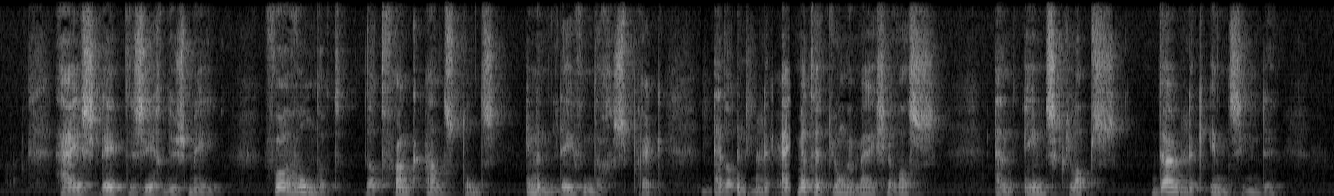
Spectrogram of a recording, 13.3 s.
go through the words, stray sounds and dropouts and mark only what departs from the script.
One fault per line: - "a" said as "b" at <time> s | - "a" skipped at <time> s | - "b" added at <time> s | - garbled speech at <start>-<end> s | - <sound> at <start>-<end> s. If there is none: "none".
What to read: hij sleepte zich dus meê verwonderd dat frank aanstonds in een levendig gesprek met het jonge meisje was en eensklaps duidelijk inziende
- garbled speech at 7.0-7.9 s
